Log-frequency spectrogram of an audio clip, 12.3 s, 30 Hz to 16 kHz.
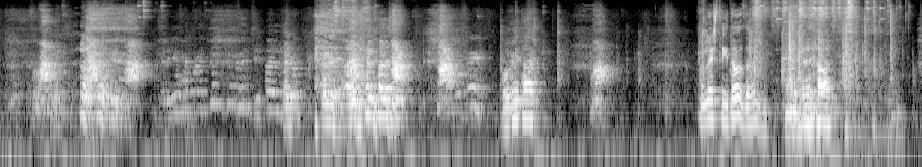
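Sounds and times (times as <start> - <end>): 
excited frantic dog barking and yipping: 0.4 - 2.1, 4.6 - 6.2, 7.9 - 8.3
laughter: 0.5 - 2.1, 3.2 - 5.8
speech: 3.8 - 5.5, 6.8 - 7.3, 9.4 - 11.4.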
